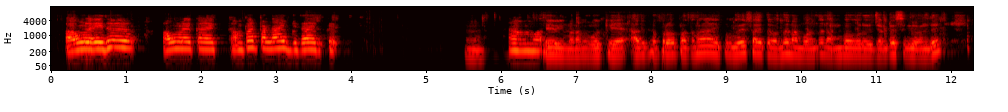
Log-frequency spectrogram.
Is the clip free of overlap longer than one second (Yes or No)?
Yes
